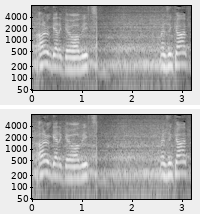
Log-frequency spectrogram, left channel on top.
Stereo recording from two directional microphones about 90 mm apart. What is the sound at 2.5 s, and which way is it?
Speech, 25° left (ahead or behind).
